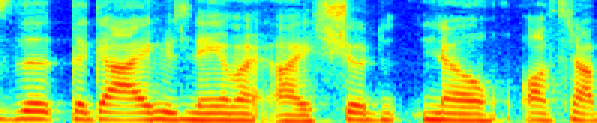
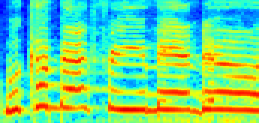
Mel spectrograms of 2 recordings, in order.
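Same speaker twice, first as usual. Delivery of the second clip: much higher, tiny cheerful creature voice; high-pitched mock alien promise; little creature voice. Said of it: "they're little like".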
